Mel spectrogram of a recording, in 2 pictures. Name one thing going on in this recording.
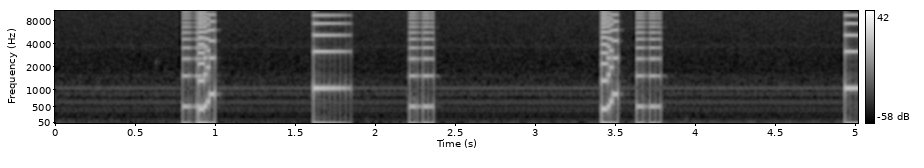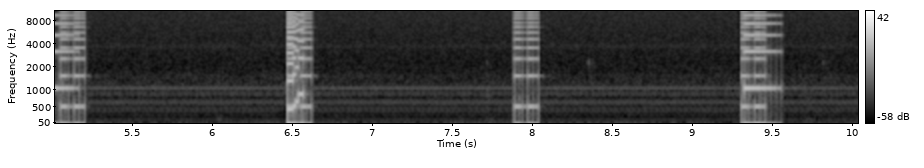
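Retro video game bleeps and rising zaps sound in short bursts.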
